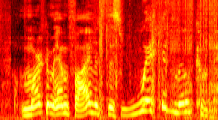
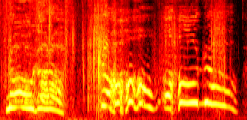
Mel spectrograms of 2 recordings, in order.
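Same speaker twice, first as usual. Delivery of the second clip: dismayed cry; 11 semitones higher, much slower than usual. Real, not acted. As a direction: yelp as the fish escapes. Fish gets off the hook.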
